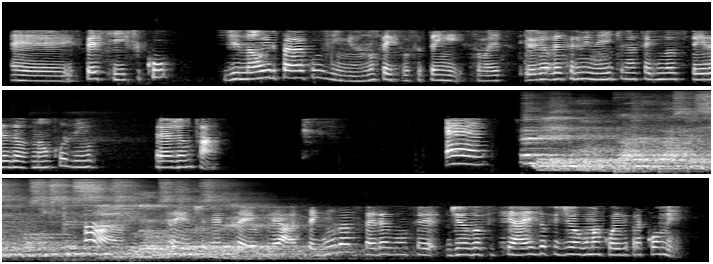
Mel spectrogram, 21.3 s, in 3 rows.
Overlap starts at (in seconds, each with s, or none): 15.0 s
